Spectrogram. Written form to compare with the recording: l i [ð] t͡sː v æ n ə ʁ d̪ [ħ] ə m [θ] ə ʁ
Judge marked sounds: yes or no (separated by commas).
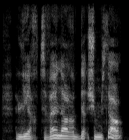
no, no, yes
